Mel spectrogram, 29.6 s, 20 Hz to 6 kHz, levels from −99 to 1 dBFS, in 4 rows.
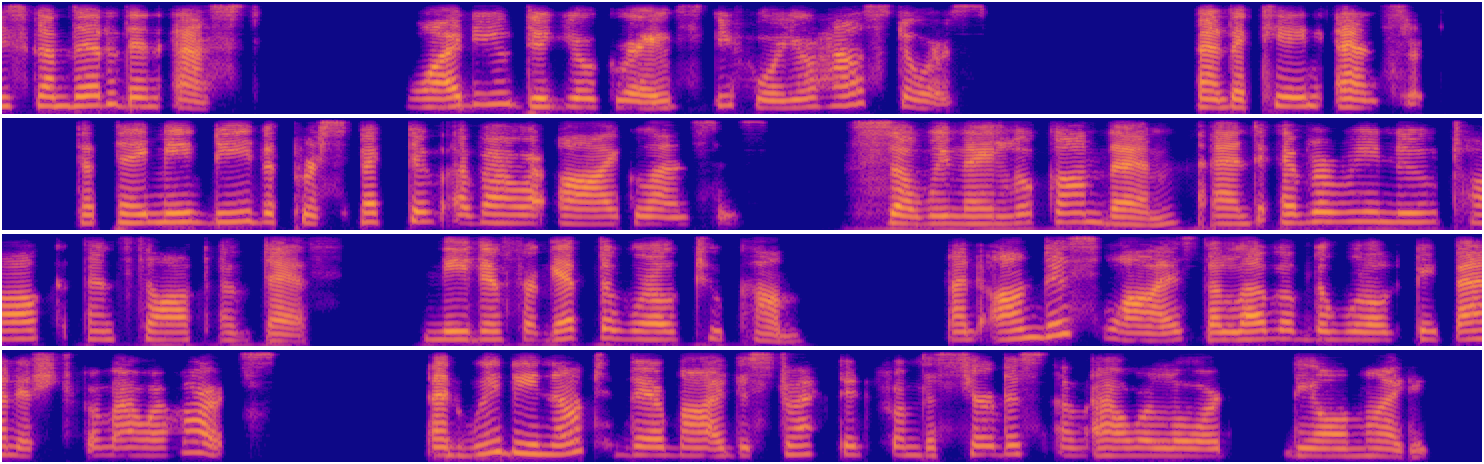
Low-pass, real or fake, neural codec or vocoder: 5.4 kHz; fake; codec, 32 kHz, 1.9 kbps, SNAC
